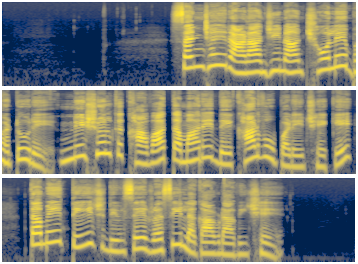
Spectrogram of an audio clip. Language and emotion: Gujarati, neutral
